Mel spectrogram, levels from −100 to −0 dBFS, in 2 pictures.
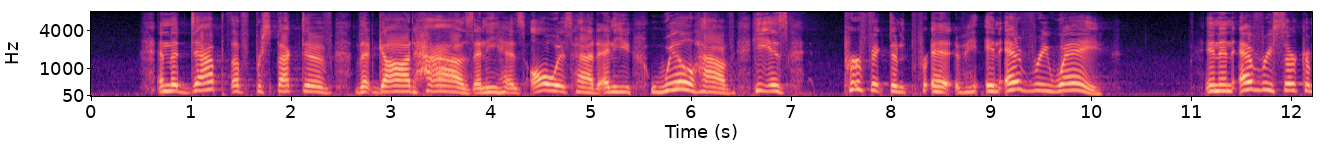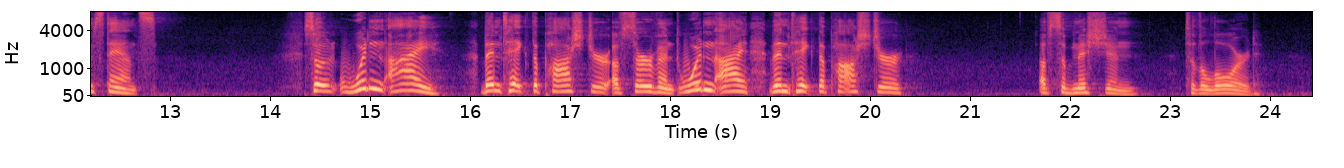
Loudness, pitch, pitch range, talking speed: -18 LUFS, 185 Hz, 145-215 Hz, 120 wpm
